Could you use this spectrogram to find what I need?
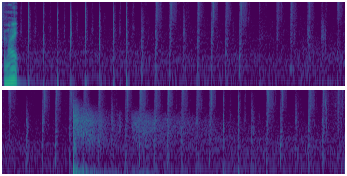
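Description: Quick footsteps patter steadily on the ground.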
